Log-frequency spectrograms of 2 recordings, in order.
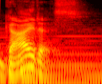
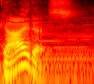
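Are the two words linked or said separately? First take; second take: linked; linked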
